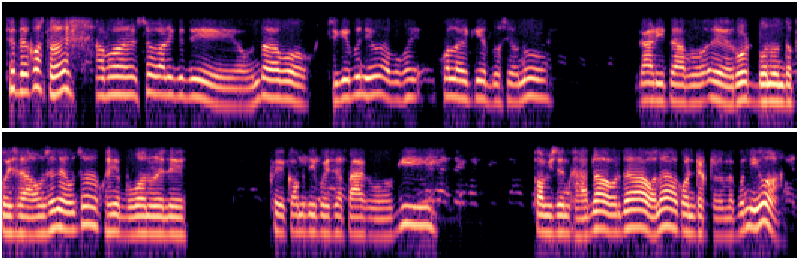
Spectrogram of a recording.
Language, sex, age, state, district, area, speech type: Nepali, male, 30-45, West Bengal, Kalimpong, rural, conversation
